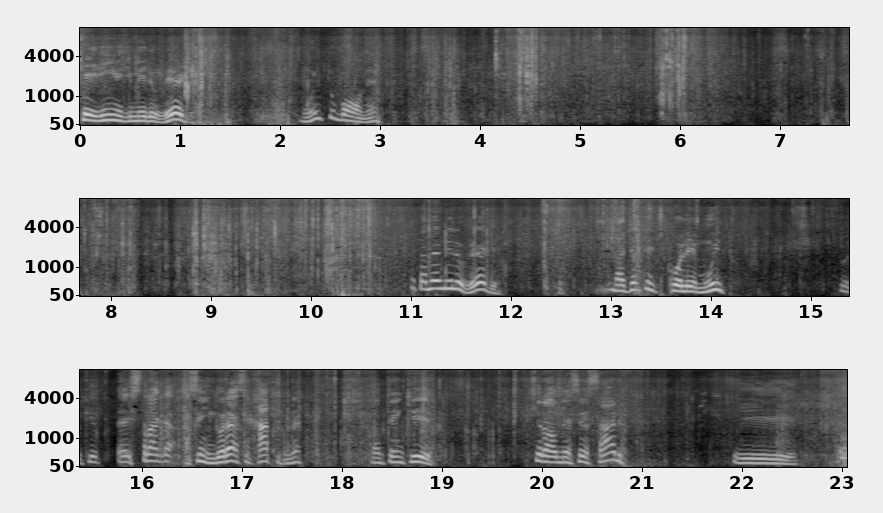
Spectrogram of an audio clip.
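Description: Stiff leaves rustle and brush close by.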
